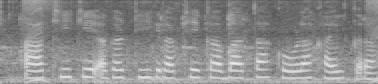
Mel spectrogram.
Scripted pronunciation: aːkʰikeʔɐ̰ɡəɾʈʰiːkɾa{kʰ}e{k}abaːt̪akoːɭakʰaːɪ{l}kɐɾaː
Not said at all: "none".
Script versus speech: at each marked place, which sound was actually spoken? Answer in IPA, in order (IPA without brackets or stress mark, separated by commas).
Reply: kʰ, k, l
